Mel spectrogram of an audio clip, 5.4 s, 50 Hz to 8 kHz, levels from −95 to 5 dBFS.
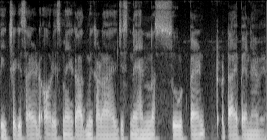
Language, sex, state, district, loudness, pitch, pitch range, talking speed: Hindi, male, Chhattisgarh, Korba, -15 LUFS, 85 Hz, 85-90 Hz, 200 wpm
